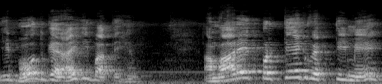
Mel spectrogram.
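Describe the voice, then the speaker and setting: With an extremely high pitch for a man, he speaks over noticeable background noise in audible room echo. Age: 70s. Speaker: anti-addiction activist. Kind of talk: interview monologue. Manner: halting.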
